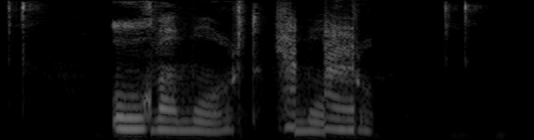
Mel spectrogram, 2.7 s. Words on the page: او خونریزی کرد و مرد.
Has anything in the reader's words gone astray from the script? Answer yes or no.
yes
